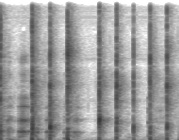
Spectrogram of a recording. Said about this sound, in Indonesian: Oh, salah ya. Oh, itu tepuk pramuka.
